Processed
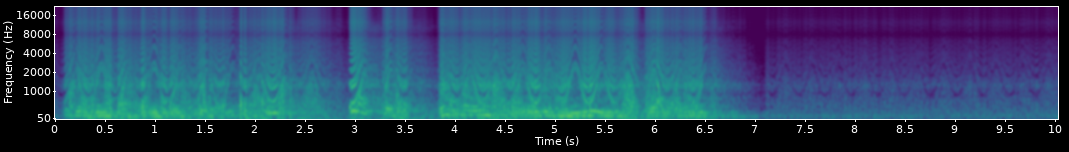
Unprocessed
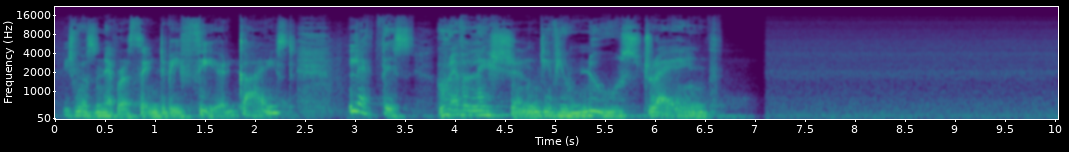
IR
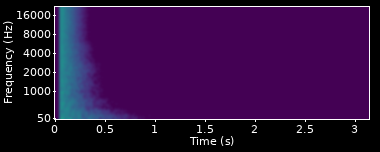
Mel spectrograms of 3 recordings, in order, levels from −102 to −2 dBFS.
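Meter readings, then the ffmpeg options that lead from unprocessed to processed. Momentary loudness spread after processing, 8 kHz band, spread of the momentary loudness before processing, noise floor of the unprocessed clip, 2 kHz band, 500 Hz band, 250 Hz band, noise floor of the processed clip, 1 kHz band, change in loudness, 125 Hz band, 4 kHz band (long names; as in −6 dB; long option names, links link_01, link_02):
8 LU, −13.0 dB, 6 LU, −58 dBFS, −1.5 dB, −1.0 dB, −2.0 dB, −60 dBFS, +2.5 dB, −2.5 dB, −2.0 dB, −7.0 dB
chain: -filter_complex "[0:a]acrusher=samples=34:mix=1:aa=0.000001:lfo=1:lforange=34:lforate=3.8,equalizer=frequency=1250:width_type=o:width=0.33:gain=6,equalizer=frequency=8000:width_type=o:width=0.33:gain=-8,equalizer=frequency=12500:width_type=o:width=0.33:gain=4,asplit=2[link_01][link_02];[1:a]atrim=start_sample=2205,asetrate=22491,aresample=44100,adelay=139[link_03];[link_02][link_03]afir=irnorm=-1:irlink=0,volume=-20.5dB[link_04];[link_01][link_04]amix=inputs=2:normalize=0,volume=-2.5dB"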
